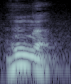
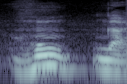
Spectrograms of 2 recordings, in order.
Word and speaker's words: Hunger: Eu lembro, acho que é ich habe Hunger.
